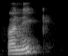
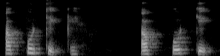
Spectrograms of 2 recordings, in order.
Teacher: the P has a sound between English B and P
